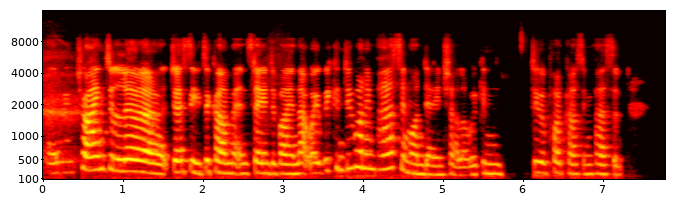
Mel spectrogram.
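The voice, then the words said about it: London English accent. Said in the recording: “born and raised in London, hence the English accent”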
